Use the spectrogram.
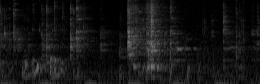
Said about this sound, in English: I'm gonna get that water in me right now.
